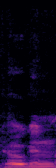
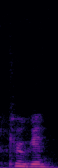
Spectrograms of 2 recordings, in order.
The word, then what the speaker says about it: Coogan: Liked Thing, liked Lurch, Nick Kroll's Fester voice, as a throwback to Jackie Cogan. I'm mispronouncing that wrong. Coogan.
